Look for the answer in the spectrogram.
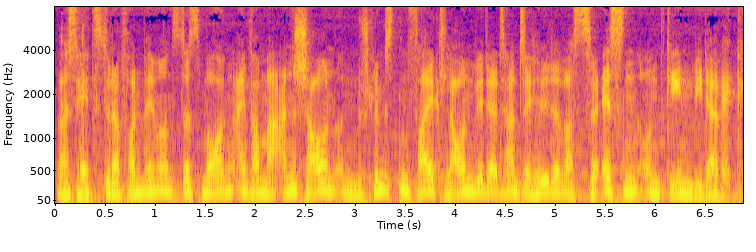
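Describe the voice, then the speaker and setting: Male role-play player, fairly high voice, loose improvised chat, music in the background. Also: a little fast. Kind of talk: casual improvised in-character chat.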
